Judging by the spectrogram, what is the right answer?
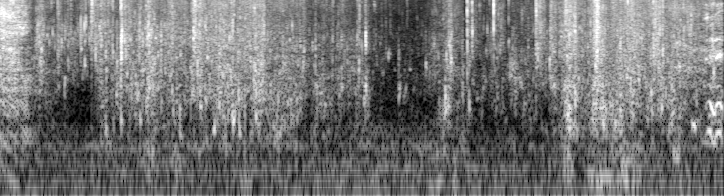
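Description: Small bare feet sloshing and splashing in shallow water in an inflatable paddling pool, as irregular small splashes and patters.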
